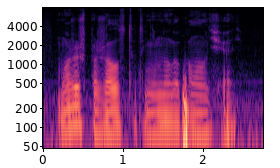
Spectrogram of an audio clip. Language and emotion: Russian, sad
